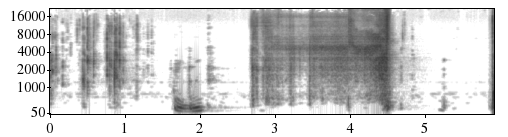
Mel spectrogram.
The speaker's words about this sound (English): Why don't you do like I do? Chew the tablet up first and swallow the water on top of it.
